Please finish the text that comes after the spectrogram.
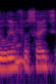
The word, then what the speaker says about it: lymphocytes: uh you're going to repeat after me the pronunciation okay it would be lymph lymphocytes right b lymphocytes and t lymphocytes right lymphocytes lymphocytes yes however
